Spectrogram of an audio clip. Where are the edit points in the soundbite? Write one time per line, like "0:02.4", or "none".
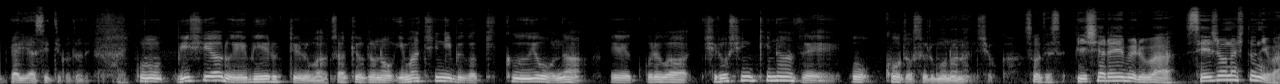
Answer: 0:01.3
